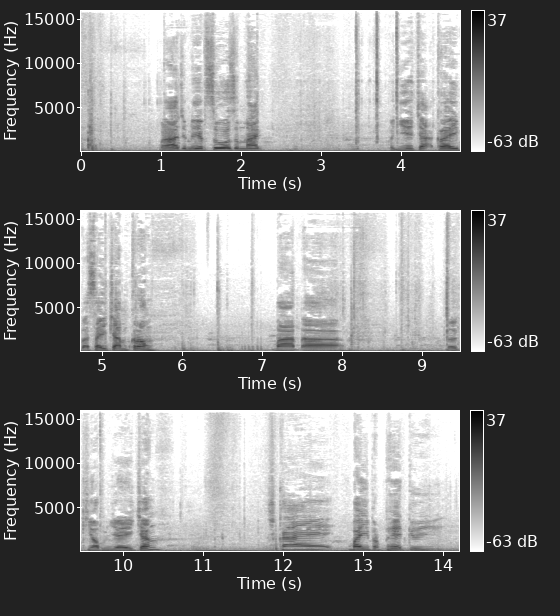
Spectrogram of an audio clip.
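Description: A young man talks animatedly close by.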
